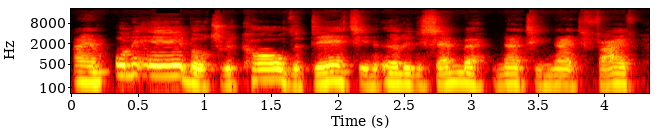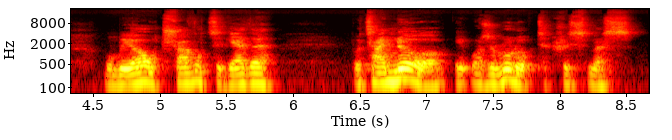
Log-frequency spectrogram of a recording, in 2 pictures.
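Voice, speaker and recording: A man reading out a witness statement and commenting on it as a true-crime host, in deliberate short phrases. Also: medium pitch, lively intonation, warm tone. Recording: distant from the microphone.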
